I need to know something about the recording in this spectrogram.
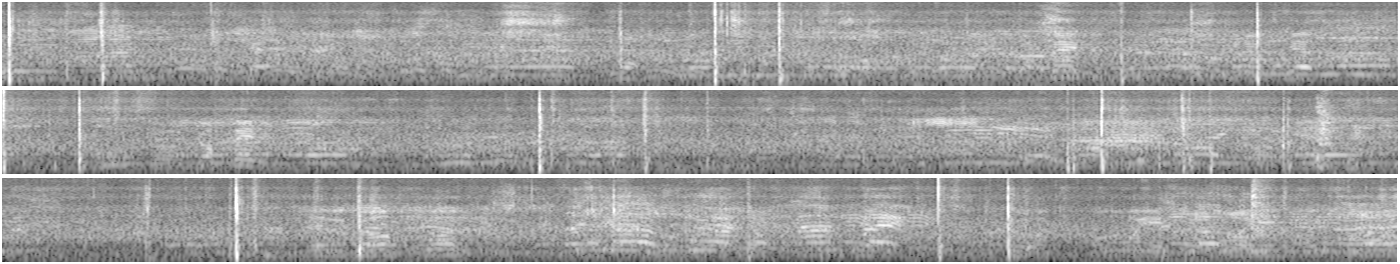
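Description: Footballs being struck in a shooting drill: single sharp thuds of ball on boot and on goalkeeper's gloves every second or two, over distant shouts and chatter of players.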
